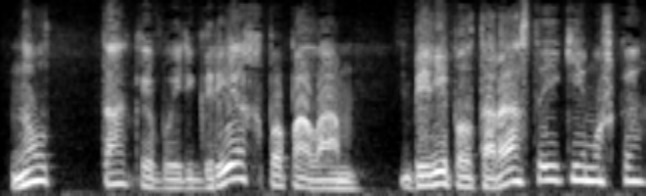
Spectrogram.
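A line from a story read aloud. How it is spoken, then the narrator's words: Plain. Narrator (Russian): сказал отец Михаил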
